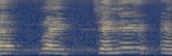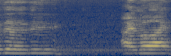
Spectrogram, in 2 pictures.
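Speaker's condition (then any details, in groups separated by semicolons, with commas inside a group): Cerebral palsy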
